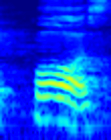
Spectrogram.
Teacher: Cipós, a sílaba tônica é pós, terminou em os.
